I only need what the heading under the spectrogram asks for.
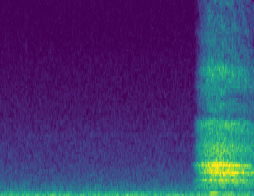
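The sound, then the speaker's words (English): After a couple of seconds of near silence, someone draws in one really deep, slow, audible breath, a loud airy rush that continues to the end. “So my go-to in that moment is to take a really deep, slow breath.”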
